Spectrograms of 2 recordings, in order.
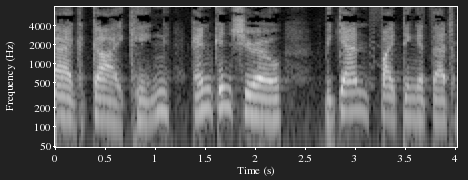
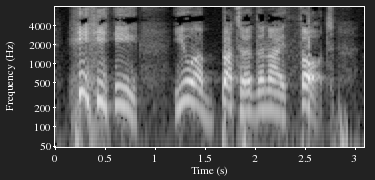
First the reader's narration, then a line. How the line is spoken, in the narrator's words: the bad guy king chuckled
